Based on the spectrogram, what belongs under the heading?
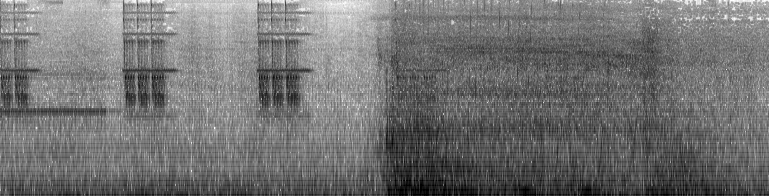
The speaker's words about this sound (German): Als sie beide darin verschwunden waren, zischte es, als würde aus dem Ding jemand die Luft rauslassen und der Donut verschwand so schnell, wie er gekommen war.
